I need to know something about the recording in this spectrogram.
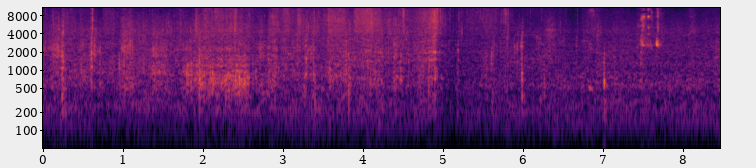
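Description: Dry leaf litter rustling and crackling underfoot as someone walks through it, loudest in the first half, then dying down to scattered crackles. A short high squeak comes near the end.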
